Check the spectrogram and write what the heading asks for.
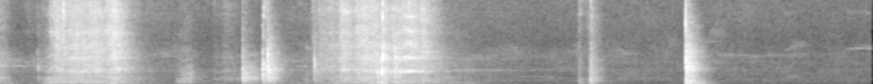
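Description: Hand tools, screwdrivers and a pair of pliers, being put down on a wooden tabletop: handling rustles and four sharp knocks, the loudest about seven seconds in.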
